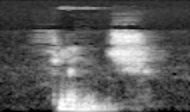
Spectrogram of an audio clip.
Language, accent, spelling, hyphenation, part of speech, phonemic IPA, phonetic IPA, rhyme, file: English, Southern England, flinch, flinch, noun / verb, /ˈflɪnt͡ʃ/, [ˈfl̥ɪnt͡ʃ], -ɪntʃ, LL-Q1860 (eng)-flinch.wav
- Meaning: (noun) 1. A reflexive jerking away 2. The slipping of the foot from a ball, when attempting to give a tight croquet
